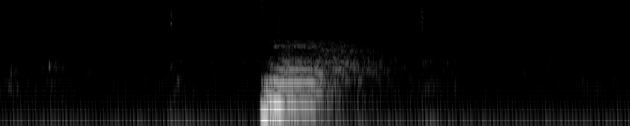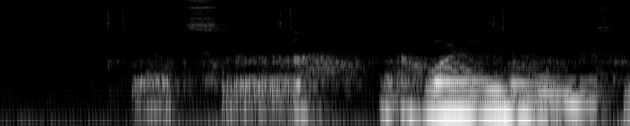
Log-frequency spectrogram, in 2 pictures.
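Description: A man's voice: a short voiced sound about two seconds in, then low, unclear speech from about five seconds on that grows louder near the end. A few faint clicks come in between.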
